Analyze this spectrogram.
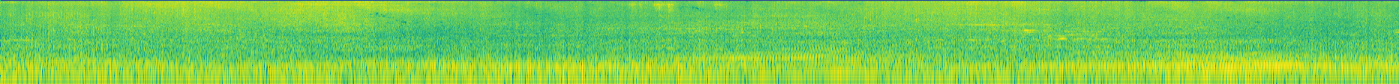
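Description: Cruiser motorcycles riding past one after another at low speed, their engines running in a steady overlapping drone. The engine pitch bends as bikes pass, and one pass is a little louder near the end.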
